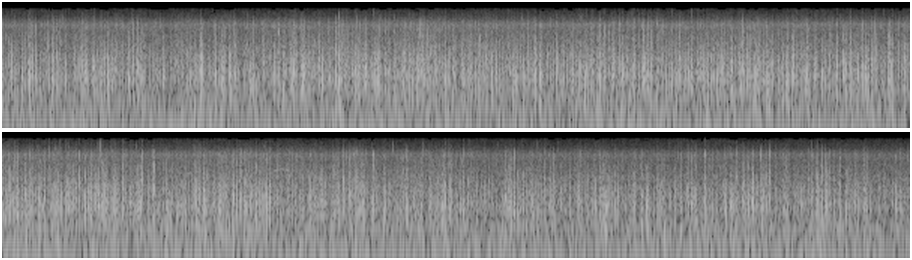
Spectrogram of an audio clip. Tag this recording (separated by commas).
raining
